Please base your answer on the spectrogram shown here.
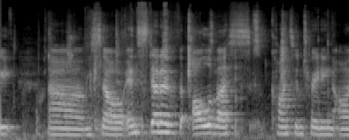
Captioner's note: beatboxing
